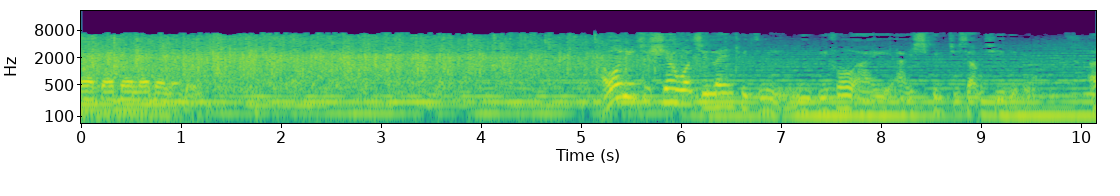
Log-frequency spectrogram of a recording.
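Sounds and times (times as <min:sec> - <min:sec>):
audience clapping: 0:00.0 - 0:06.6
speech: 0:00.4 - 0:01.2, 0:05.2 - 0:10.1.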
